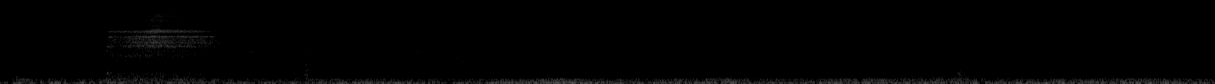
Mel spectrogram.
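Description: Near silence: faint room tone, with a soft breath through the nose about a second in and a few faint light clicks of steel tweezers on the parts of a watch movement.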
